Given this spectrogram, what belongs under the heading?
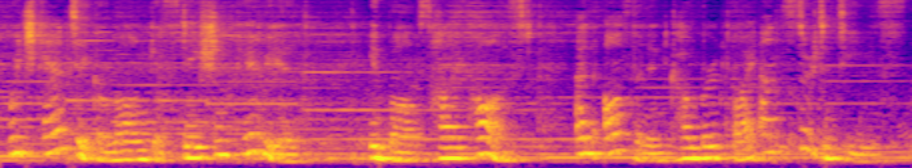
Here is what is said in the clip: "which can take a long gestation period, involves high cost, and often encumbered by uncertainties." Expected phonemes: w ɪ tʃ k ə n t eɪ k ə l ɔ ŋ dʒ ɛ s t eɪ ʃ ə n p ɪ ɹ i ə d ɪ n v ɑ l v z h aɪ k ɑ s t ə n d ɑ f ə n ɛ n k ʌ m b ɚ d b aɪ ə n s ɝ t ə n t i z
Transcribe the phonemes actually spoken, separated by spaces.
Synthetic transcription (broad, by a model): w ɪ tʃ k ə n t eɪ k ə l ɔ ŋ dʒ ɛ s t eɪ ʃ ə n p ɪ ɹ i ə d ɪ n v ɑ l v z h aɪ k ɑ s t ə n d ɑ f ə n ɛ n k ʌ m b ɚ d b aɪ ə n s ɝ t n t i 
